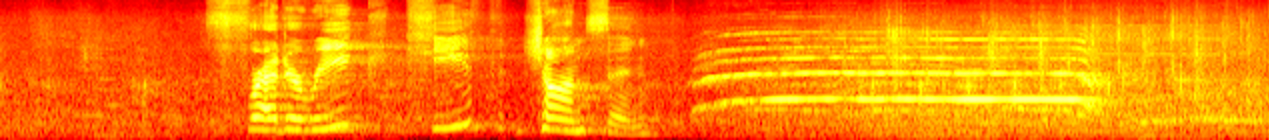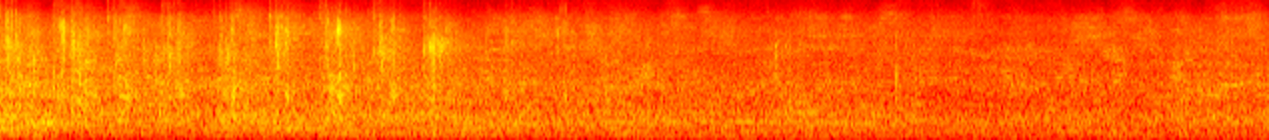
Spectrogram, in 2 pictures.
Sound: applause

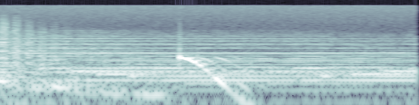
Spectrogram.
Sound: blip

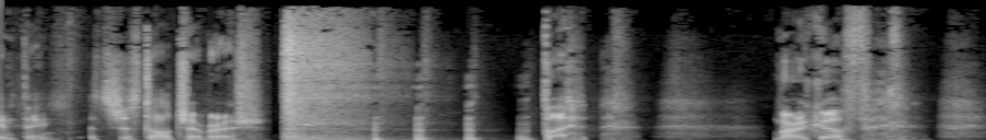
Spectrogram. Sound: laughs

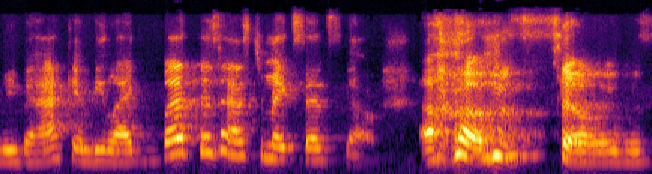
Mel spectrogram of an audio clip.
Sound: laughs

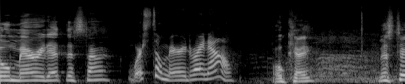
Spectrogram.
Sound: audience groans

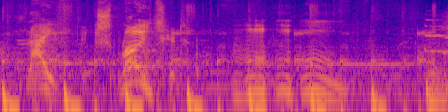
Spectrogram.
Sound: chuckles

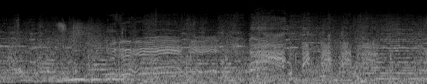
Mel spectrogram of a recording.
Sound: laughing

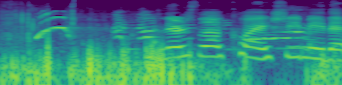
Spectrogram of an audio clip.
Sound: child screams

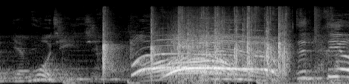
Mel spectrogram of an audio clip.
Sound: applauding for now

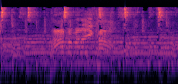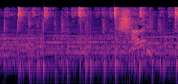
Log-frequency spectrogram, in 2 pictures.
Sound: man speaking in language other than English

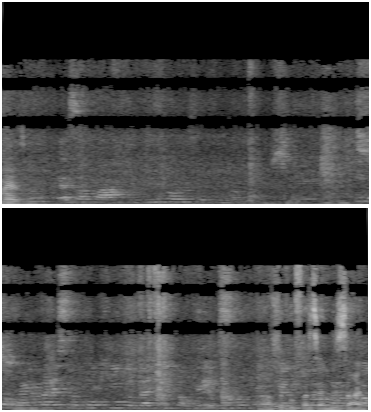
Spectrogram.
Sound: indistinct chatter in the background

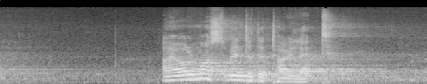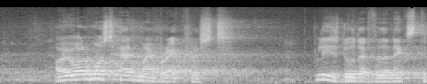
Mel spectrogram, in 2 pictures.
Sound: laughter

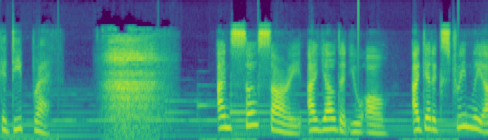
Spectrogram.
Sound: sigh

